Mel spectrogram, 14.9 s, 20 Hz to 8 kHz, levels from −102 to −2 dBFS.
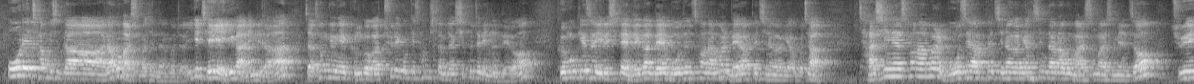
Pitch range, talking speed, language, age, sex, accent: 155-195 Hz, 135 wpm, English, 40-59, male, Korean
